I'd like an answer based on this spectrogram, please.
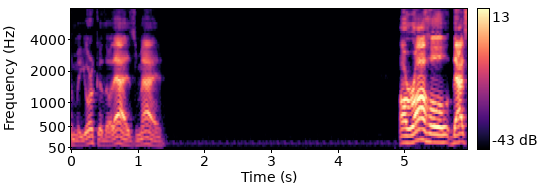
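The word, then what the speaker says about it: Araújo: Araujo, that's how you say his name.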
